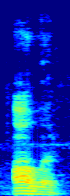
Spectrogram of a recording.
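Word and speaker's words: hour: जाएगा हमारा साइलेंट जैसे एच ओ यू आर इसे ह नहीं पढ़ते इसे क्या पढ़ते हैं आवर क्या पढ़ते हैं आवर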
